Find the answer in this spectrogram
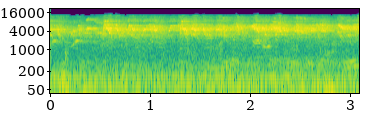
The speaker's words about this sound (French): Il y a beaucoup d'oiseaux ici. On les voit voler, plein d'espèces. C'est un refuge pour les oiseaux, le lac Nokwe ? Oui, alors ça a été... effectivement, il y a plus d'une centaine d'espèces d'oiseaux qui ont été répertoriées sur le lac.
